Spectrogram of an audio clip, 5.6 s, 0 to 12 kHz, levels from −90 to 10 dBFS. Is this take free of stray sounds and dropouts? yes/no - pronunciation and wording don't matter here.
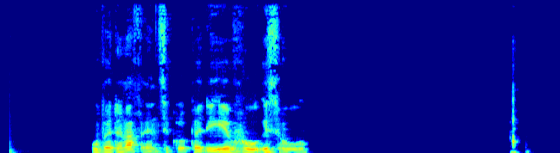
yes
